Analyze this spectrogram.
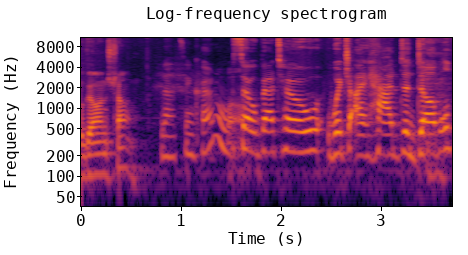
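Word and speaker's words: Bateau: restaurant and still going strong that's incredible so Beto which I had to double check on the pronunciation because I don't speak French but it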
